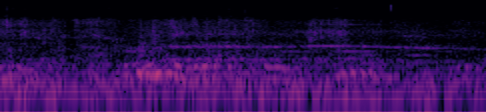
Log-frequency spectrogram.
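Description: A pigeon coos softly a few times, fairly faint against a steady background hiss, with no one talking over it.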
